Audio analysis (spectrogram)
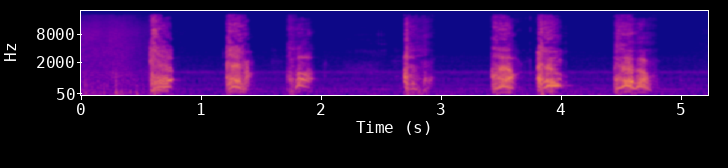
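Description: coughing and throat clearing

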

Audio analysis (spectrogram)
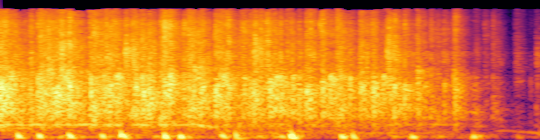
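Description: applause

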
